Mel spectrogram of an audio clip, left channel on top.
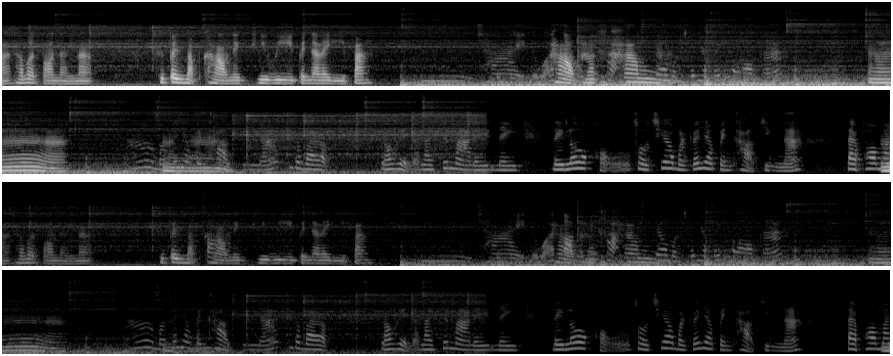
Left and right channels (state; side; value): quieter; right; 14.2 dB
